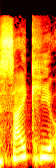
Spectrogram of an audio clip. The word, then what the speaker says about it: Psyche: Beziehungsweise ich habe vor kurzem gelesen, dass es ja Psyche heißt. Wir haben das immer falsch ausgesprochen. The Psyche of Darth Vader. Ohne Scheiß. – Ah. Machen alle Deutschen falsch.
